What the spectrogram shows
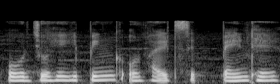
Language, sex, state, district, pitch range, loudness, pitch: Hindi, female, Madhya Pradesh, Bhopal, 175-190 Hz, -15 LUFS, 185 Hz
